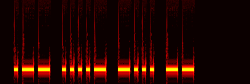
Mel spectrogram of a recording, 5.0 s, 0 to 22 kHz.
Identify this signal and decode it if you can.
Morse code, heard as a keyed tone, about 16 wpm, 700 Hz. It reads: W4BM
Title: USA Callsign DE Callsign - 4 Characters - 15wpm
